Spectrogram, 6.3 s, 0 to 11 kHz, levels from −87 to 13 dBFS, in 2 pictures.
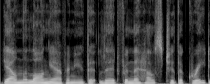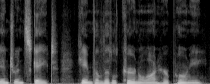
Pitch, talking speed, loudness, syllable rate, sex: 155 Hz, 200 wpm, -17 LUFS, 5.0 syllables/s, female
